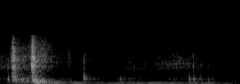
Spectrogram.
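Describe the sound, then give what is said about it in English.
A door in an art gallery opens with a loud thump of the latch, followed by a few faint clicks and a soft, drawn-out rattle as it swings, with no voices. “This door.”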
